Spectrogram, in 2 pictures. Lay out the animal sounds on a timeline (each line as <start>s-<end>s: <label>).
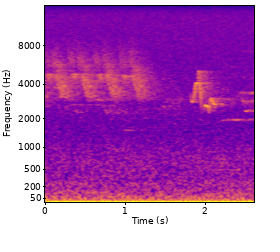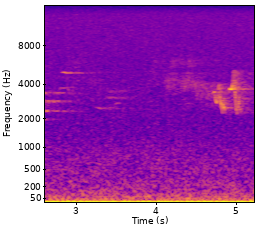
0.0s-1.4s: Ovenbird (Seiurus aurocapilla)
0.0s-5.2s: Red-eyed Vireo (Vireo olivaceus)
2.2s-3.6s: Wood Thrush (Hylocichla mustelina)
